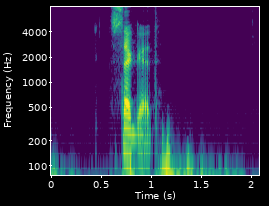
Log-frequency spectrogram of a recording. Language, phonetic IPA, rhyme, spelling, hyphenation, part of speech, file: Hungarian, [ˈsɛɡɛd], -ɛd, Szeged, Sze‧ged, proper noun, Hu-Szeged.ogg
- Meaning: Szeged (a city, the county seat of Csongrád-Csanád County, Hungary)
